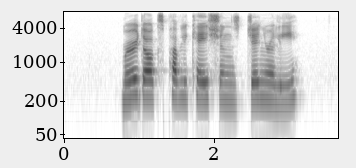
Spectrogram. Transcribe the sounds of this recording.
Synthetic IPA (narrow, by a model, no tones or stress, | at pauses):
mɜɹdɔkspʰablikʰeʃə̃nzd͡ʒɛnəɹəli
